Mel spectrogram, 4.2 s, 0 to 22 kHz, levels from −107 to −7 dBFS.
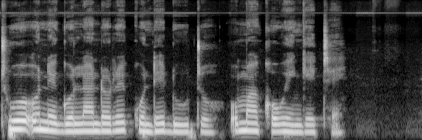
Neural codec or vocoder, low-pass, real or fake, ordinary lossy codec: none; none; real; none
